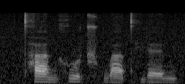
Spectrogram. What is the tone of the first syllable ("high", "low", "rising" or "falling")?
falling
